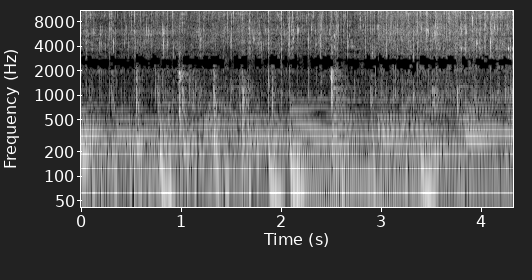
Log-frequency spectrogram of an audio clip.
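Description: Sliced onions sizzling in hot olive oil in a small iron pot, stirred now and then with a wooden spatula, with background music.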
